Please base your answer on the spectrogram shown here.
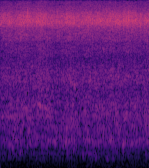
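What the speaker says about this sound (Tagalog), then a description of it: "marinig nyo guys yung ingay ng agos ng tubig" Muddy stream water at Sitio Patag, Barangay Payatas, rushes with a steady, broad hiss, close and continuous, with no voices.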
